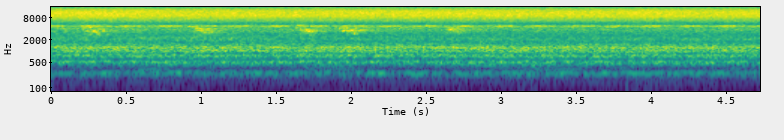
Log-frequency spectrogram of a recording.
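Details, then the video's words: Bee swarm filling the air with a steady, even hiss-like buzzing drone, unbroken throughout and without distinct individual notes. "(A swarm of bees) Roj Pčela"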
